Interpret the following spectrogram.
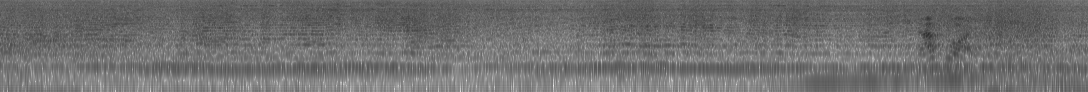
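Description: Small racing quadcopter's brushless motors spinning, a steady whine whose pitch wavers slightly. About nine seconds in, a quick rising whine as the motors speed up.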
